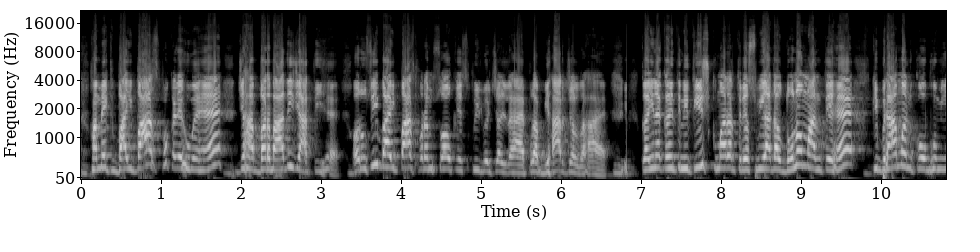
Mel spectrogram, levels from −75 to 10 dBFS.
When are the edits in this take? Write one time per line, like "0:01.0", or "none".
0:06.7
